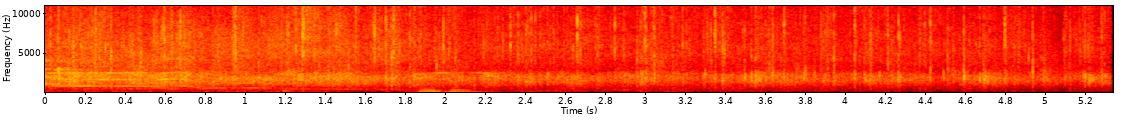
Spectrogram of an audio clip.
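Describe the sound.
Audience applause in a morning church service welcomes a visiting preacher. A dense, steady wash of clapping runs the whole way through and eases slightly after the first couple of seconds.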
